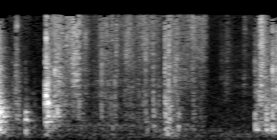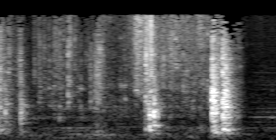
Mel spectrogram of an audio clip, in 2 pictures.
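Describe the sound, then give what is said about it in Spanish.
Rummaging through drawers and desks in a bedroom during a search. There are several irregular knocks, scrapes and clatters with quieter shuffling between them, and no talking. “ha entrado en un dormitorio y revisa todos los cajones y escritorios.”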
